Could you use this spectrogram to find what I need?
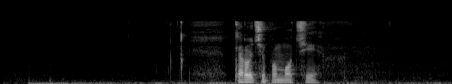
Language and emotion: Russian, angry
